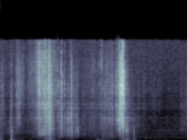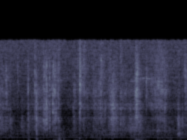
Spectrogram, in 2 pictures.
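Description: Paper pages of a book being turned and rustled by hand: two brief rustles in the first two seconds, the second louder, then faint handling sounds.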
